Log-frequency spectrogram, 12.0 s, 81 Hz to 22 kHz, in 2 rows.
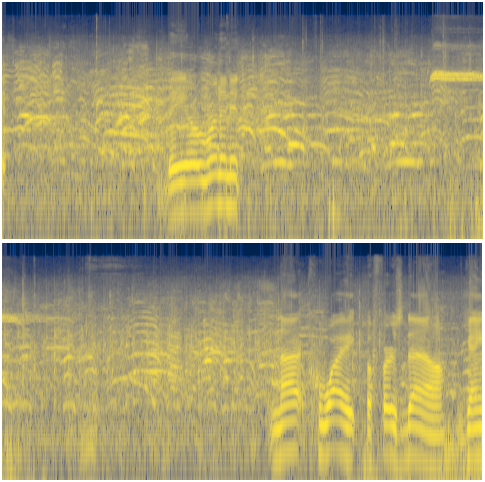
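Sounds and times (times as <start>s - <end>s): crowd shouting: 0.0s - 12.0s
referee's whistle blast: 5.3s - 6.6s.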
